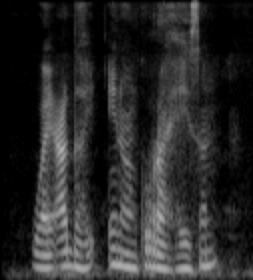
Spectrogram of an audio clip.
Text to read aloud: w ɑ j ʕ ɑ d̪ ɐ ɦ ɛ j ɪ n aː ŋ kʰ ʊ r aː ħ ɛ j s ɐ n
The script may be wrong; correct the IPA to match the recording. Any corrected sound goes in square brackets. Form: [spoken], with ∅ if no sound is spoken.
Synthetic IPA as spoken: w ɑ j ʕ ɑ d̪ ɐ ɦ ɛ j ɪ n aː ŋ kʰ ʊ r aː ħ ɛ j s ɐ n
